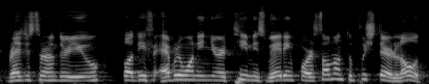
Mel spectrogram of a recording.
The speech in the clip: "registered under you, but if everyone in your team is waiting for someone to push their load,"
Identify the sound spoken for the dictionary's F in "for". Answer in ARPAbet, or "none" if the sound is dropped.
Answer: F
